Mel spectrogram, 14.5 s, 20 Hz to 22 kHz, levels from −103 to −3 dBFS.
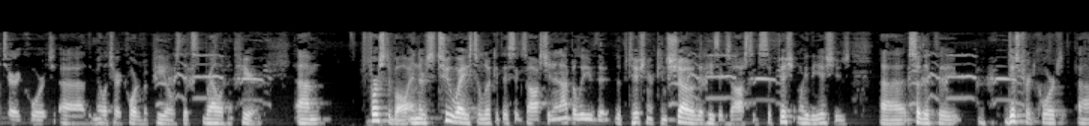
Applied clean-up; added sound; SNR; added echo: classical method spectral subtraction.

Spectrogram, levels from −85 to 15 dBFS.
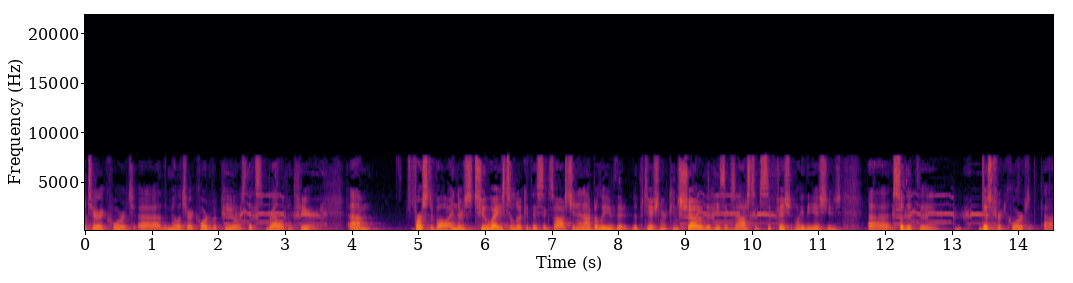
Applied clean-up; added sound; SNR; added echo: none; Chicken, rooster; 17 dB; none.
